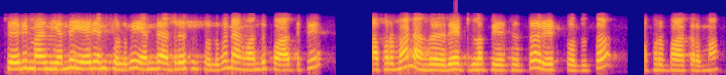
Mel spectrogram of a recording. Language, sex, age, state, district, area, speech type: Tamil, female, 45-60, Tamil Nadu, Tiruvannamalai, urban, conversation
